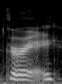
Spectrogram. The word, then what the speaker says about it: Garay: Garay.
